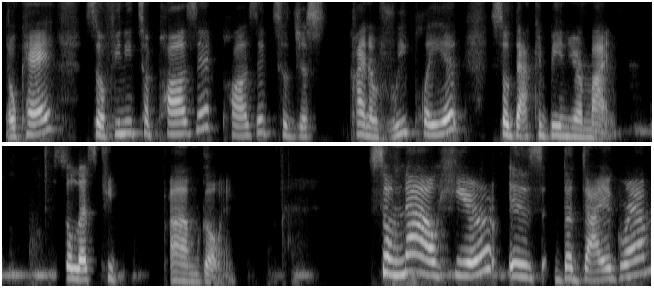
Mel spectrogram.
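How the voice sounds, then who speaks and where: A woman's voice: fairly high pitch, lively intonation, slow pace, no room sound. A woman teaching a nursing exam lesson over a screen share, speaking straight to her viewers and repeating the key points for emphasis. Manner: addresses viewers directly.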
